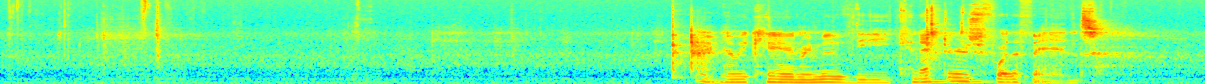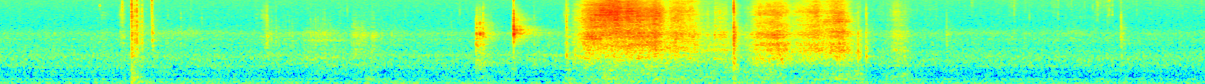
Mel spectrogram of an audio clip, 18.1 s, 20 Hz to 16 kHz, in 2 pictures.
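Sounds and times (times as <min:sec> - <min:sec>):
tool scraping and rubbing: 0:13.2 - 0:16.0.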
